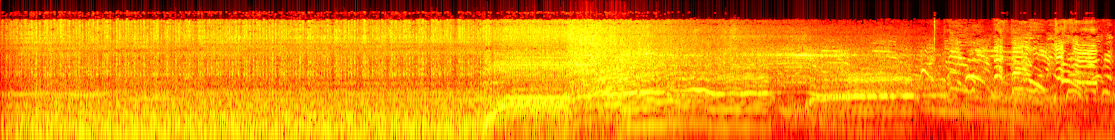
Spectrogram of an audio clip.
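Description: No-prep drag race cars, including a Mustang, roar at high revs in a loud, continuous engine drone, then a sharp rising launch sweep around the middle as they accelerate away, with crowd babble mixed in underneath.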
